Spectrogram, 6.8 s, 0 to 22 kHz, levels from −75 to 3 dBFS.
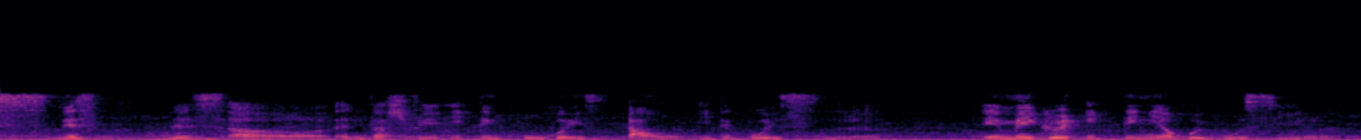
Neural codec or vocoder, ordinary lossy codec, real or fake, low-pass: codec, 16 kHz, 8 kbps, FreqCodec, larger model; none; fake; 7.2 kHz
